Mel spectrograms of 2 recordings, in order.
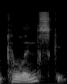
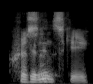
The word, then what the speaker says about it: Krasinski: I think I might be saying his last name wrong. John Kalinske, Kurinsky, Kalinske. that was Kalinske. Krasinski.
